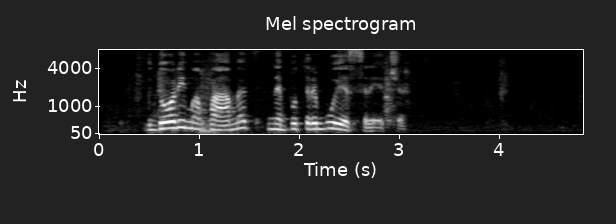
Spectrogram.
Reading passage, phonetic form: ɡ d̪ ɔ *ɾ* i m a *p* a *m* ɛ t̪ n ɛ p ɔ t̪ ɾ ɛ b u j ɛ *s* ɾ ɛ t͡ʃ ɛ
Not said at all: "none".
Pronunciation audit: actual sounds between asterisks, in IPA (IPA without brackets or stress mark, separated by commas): ɾ, p, m, s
